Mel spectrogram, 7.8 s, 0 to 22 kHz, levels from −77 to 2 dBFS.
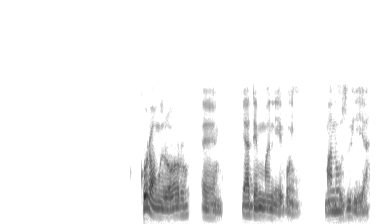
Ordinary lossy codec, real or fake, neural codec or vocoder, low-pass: none; fake; codec, 16 kHz, 4 kbps, X-Codec, HuBERT features, trained on balanced general audio; 5.4 kHz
